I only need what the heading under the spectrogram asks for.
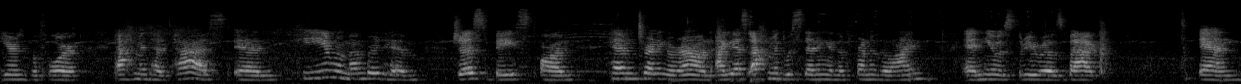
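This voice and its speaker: A woman's voice: on the high side, a bit bright. A woman speaking to a gathering with a heartfelt, solemn manner, as at a poetry reading. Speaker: poetry reader at a memorial gathering. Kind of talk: reciting poems to an audience. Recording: roomy, distant mic, some background noise.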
